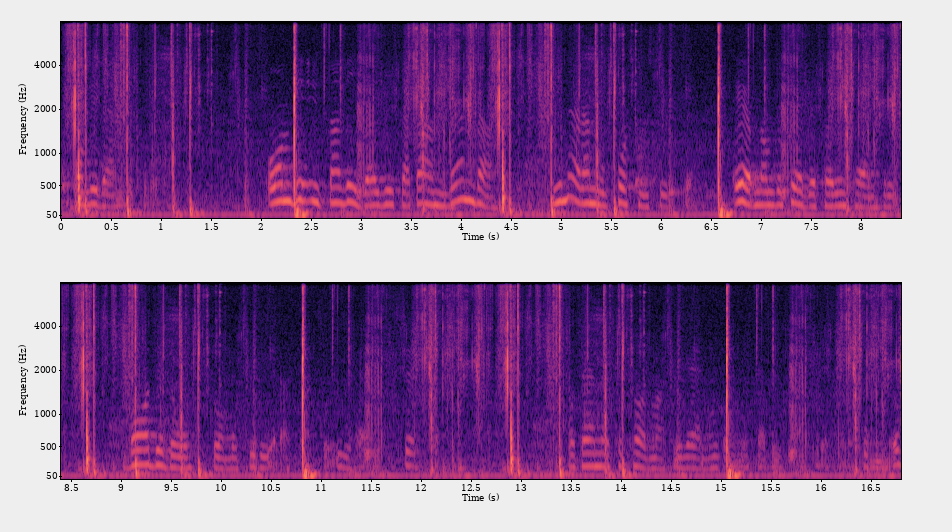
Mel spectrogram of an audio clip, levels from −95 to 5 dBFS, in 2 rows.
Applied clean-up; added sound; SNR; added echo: none; Chink, clink / Domestic sounds, home sounds; -5 dB; none.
